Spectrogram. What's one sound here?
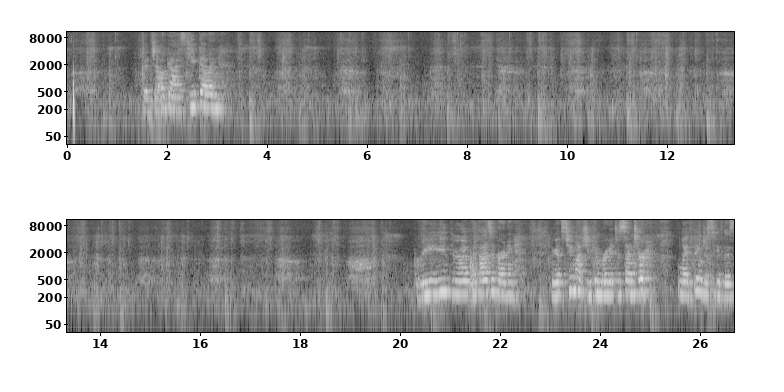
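Sneakers tap and shuffle on a mat as a woman jumps in and out.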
